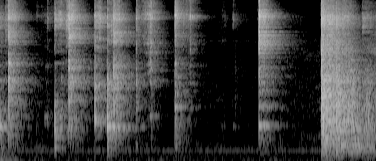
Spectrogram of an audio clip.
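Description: Spoon clinking and scraping against a bowl while mixing sweet corn, processed cheese, amchur, chaat masala and chilli flakes into a paratha filling, in irregular close taps and strokes with a louder scrape at the end.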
